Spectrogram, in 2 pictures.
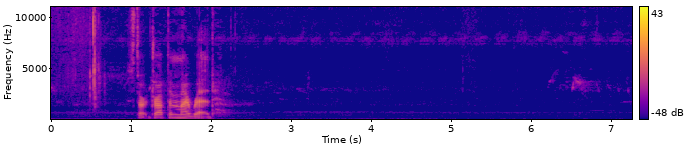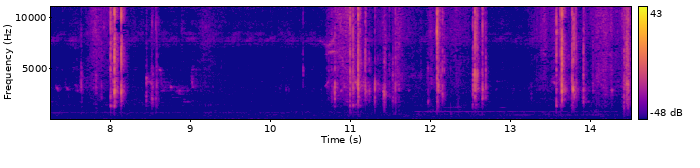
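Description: Paint drips softly from a squeeze bottle into a dish.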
